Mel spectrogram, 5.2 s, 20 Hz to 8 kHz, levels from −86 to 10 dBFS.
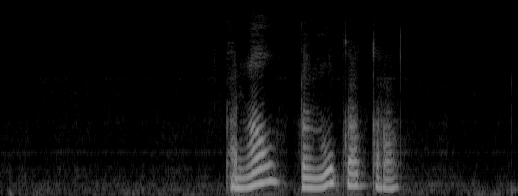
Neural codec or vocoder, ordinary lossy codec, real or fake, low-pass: codec, 24 kHz, 1 kbps, SNAC; Opus, 32 kbps; fake; 7.2 kHz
